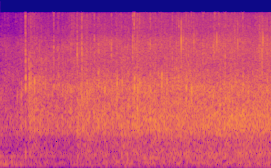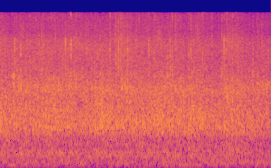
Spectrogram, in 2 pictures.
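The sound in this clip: Applause rings through the hall during a speech, a sustained, evenly loud patter of many people clapping that continues unbroken for several seconds with no voice over it.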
